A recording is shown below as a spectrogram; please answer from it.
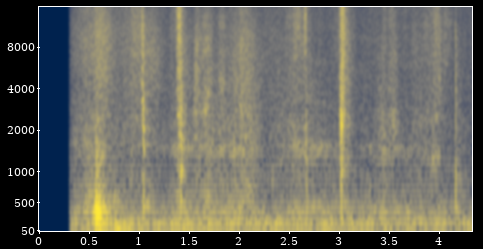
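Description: A tarot deck being shuffled by hand: quiet sliding of cards against each other, with a few sharp card taps.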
